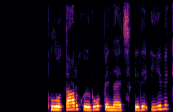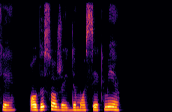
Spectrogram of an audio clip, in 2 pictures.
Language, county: Lithuanian, Telšiai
